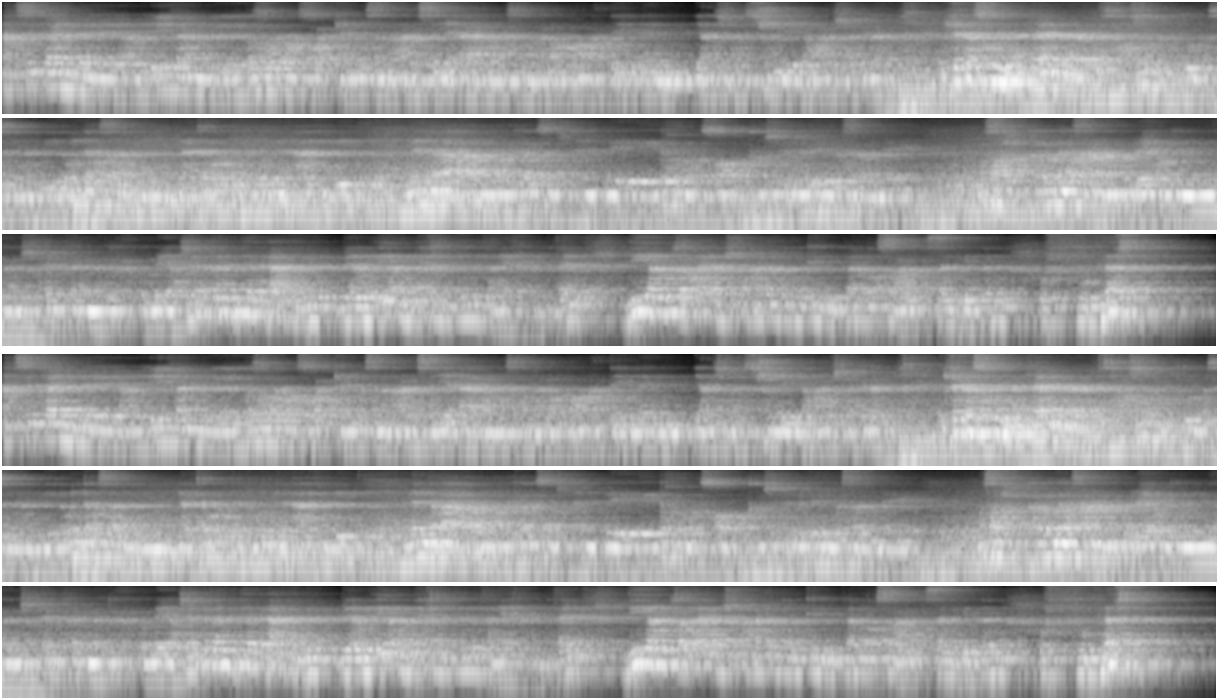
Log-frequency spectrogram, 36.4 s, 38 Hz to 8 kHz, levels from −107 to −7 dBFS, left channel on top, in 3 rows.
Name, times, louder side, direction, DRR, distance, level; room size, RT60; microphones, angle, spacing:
voice 1, 0.0-21.3 21.9-35.5, equal, 70° right, -9 dB, 1.7 m, -23 dB
sound 1, 8.7-24.7, left 1 dB, 50° left, 0.9 m, -29 dB
15.5 x 5.7 x 3.5 m, 2.2 s
head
